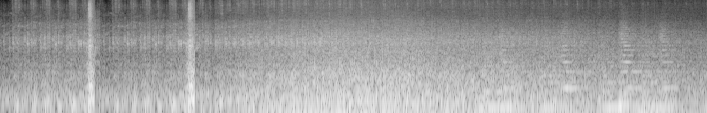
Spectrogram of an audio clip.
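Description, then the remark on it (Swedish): A small propeller airplane engine drones loudly and steadily in the dark before a flight across the border to Finland, swelling in after two sharp clicks at the start and holding a rough, continuous rumble to the end. No one speaks. “De två männen ska snart kliva ombord på det lilla flygplanet som i skydd av mörkret ska ta dem över gränsen till Finland.”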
